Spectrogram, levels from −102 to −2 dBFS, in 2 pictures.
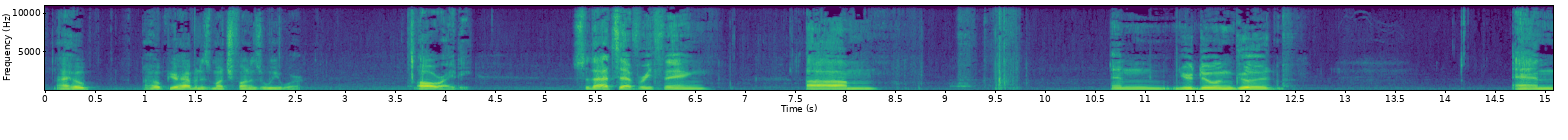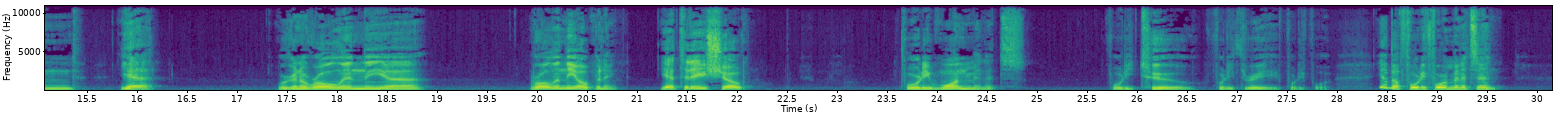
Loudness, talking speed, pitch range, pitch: -21 LUFS, 95 wpm, 90-125 Hz, 100 Hz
